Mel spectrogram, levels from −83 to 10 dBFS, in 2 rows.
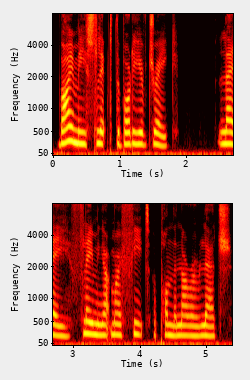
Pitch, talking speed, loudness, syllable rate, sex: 230 Hz, 180 wpm, -17 LUFS, 5.1 syllables/s, female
